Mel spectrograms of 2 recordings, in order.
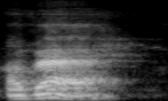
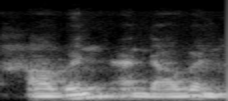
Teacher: the na alveolar element in the word final position have been dropped in Muduga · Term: final nasal is dropped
